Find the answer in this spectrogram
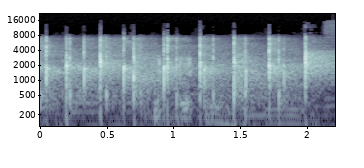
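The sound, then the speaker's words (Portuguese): Steady, rhythmic hand clapping, roughly ten sharp claps in quick succession from what sounds like a small group applauding Paulo Luz, with voices murmuring underneath. “Eu quero nesse momento uma salva de palmas para Paulo Luz.”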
